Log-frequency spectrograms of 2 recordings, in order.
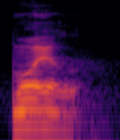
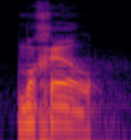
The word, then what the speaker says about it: mohel: M-O-H-E-L. Moyle. Mochel. But we pronounce it Moyle because it's funnier. Because it sounds like a guy from Brooklyn saying Merle.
